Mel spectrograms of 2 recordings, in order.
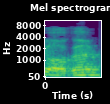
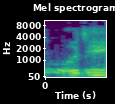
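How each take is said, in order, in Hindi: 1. यह शब्द कठोर 'ger' ध्वनि से खत्म होता है। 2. यह शब्द नरम 'zhay' ध्वनि से खत्म होता है। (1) "Sometimes we will call it Auger" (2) "we normally pronounce it as OJ"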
